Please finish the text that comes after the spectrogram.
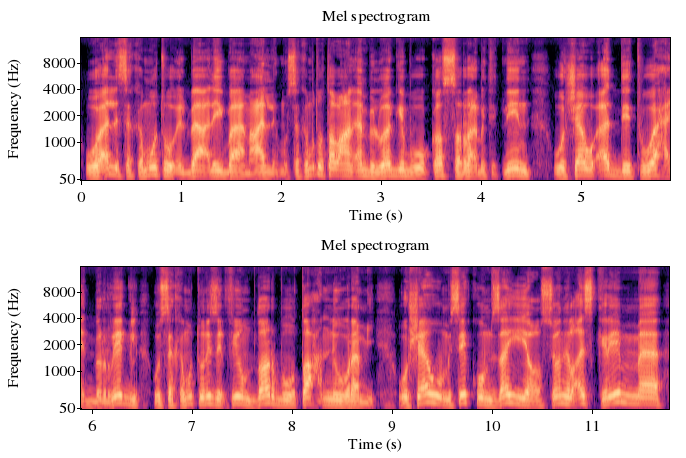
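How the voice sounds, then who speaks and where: A man's voice: on the high side, very fast, no echo, clean studio sound. A man with an Egyptian Arabic accent narrating an anime recap casually, with joking asides to the viewers.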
